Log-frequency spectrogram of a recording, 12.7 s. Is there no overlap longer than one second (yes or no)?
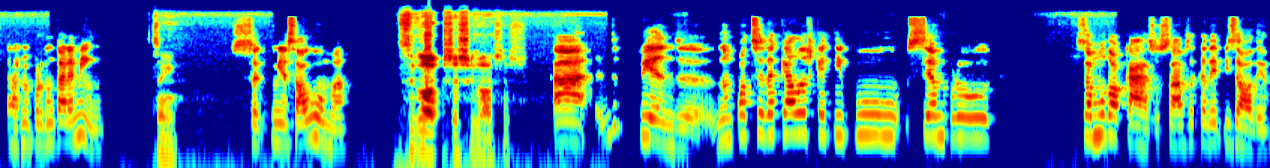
yes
